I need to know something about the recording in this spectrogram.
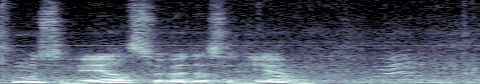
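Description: A person speaking with a strongly rising and falling, sing-song intonation, most likely the interpreter translating the lecture into Lithuanian. The voice stops about one and a half seconds in, leaving quiet room tone.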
